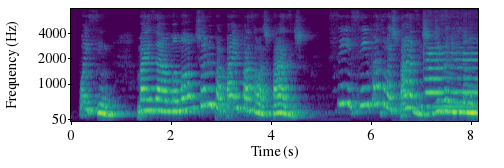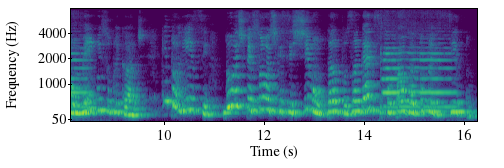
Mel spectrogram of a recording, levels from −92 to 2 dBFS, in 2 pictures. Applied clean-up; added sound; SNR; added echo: none; Wind instrument, woodwind instrument; 8 dB; reverberation time 0.9 s.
